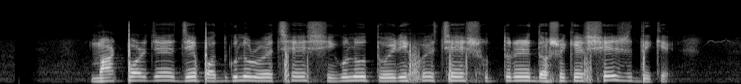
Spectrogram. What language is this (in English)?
Bangla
